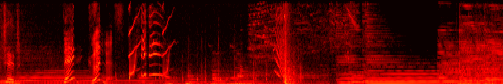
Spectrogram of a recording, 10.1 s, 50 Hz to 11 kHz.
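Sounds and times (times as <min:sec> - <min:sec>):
cartoon background music: 0:00.0 - 0:05.6
light hoof taps: 0:03.4 - 0:04.8
door slamming shut: 0:05.5 - 0:06.2.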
